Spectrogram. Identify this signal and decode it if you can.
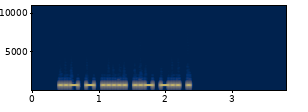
Morse code, heard as a keyed tone, about 30 wpm, 700 Hz. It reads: UT5UDE
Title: DXCC-100 Call Signs - 6 Characters - 30wpm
